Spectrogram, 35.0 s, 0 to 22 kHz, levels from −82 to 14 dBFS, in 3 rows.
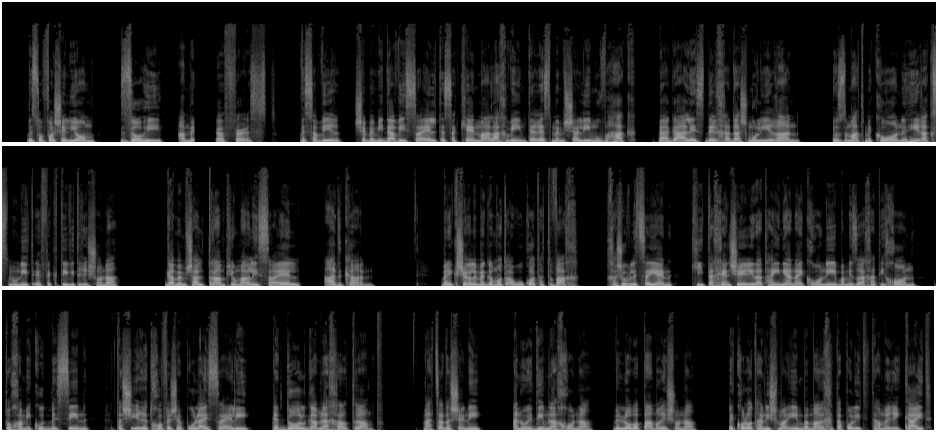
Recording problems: audio cutting out; at 2.5 s

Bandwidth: 18.5 kHz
